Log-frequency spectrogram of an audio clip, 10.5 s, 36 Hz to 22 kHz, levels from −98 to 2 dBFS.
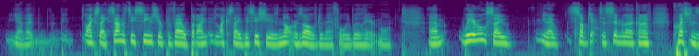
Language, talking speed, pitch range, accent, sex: English, 210 wpm, 150-175 Hz, British, male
